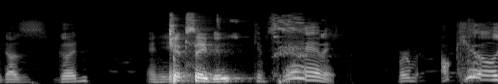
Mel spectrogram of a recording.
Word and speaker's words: Sabian: So, starting off with the first match is AEW's All Atlantic Championship match, Pac versus Keep Sabine. Or Sabine. However the fuck you Kip pronounce Sabian. it. Sabian.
